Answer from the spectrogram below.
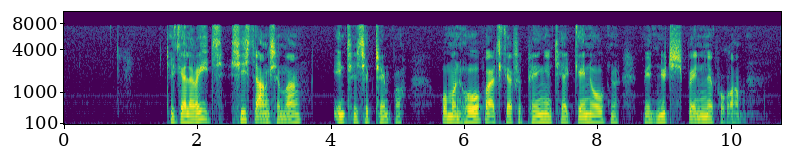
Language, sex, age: Danish, male, 61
